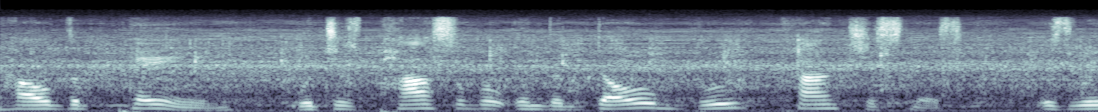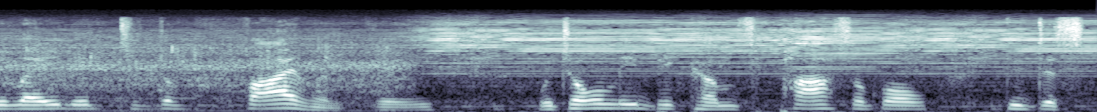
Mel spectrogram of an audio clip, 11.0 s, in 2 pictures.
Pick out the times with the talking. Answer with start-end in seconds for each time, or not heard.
0.0-10.9.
